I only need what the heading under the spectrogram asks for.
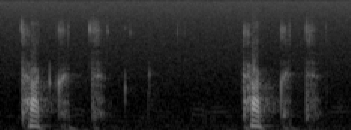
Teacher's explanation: Dann kommt eine Pause von 50 Millisekunden, bevor das A überhaupt zu hören ist. Das A ist sehr lang, das ist ungefähr 150 bis 200 Millisekunden lang. Und dann kommen dicht hintereinander das K und das T, also die beiden auslautenden Explosivlaute.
